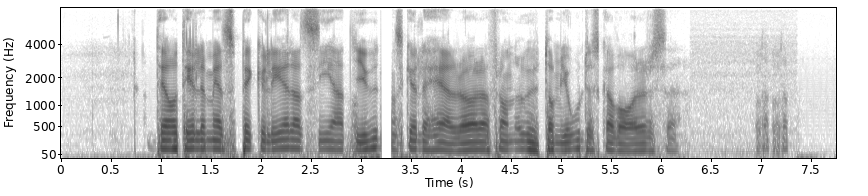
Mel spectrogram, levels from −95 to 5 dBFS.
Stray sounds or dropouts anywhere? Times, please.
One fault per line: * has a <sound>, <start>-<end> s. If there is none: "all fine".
* has a dropout, 3.2-3.3 s
* has a laugh, 6.9-7.3 s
